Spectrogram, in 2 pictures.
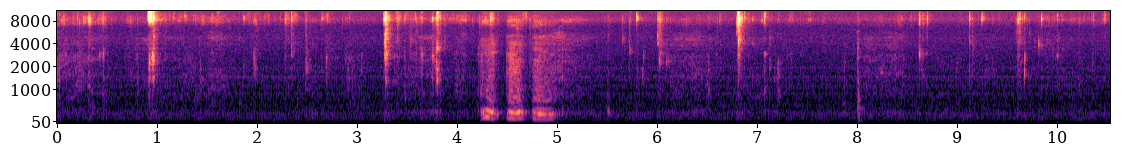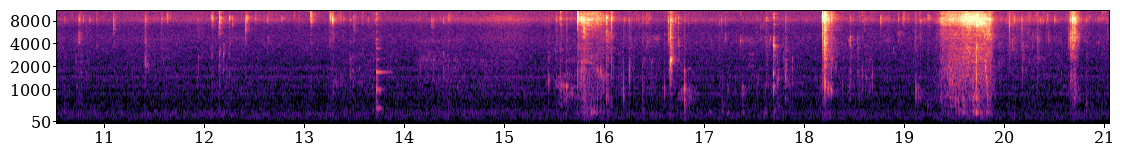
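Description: Close-miked mouth sounds of eating a sauce-dipped turkey leg: chewing and biting with wet smacks and scattered short clicks, and a few louder bursts near the start, middle and end.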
